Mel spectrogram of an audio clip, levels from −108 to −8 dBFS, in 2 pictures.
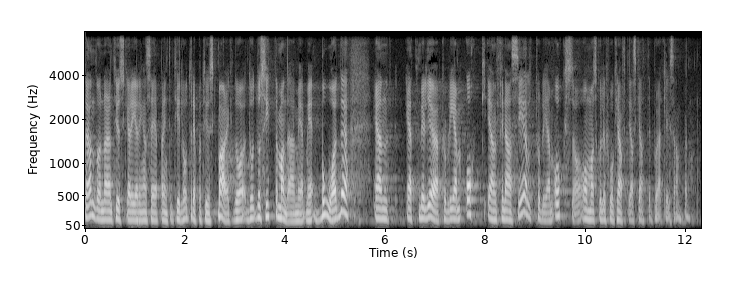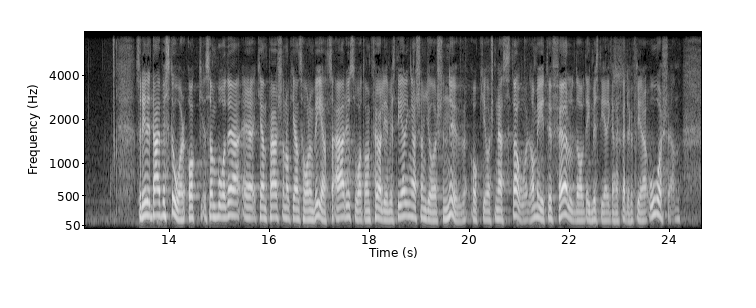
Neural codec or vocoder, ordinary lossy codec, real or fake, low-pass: none; none; real; 7.2 kHz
